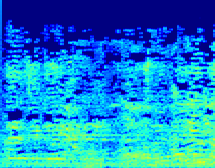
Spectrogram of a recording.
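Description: Several people talking at once in overlapping chatter; no single voice stands out.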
